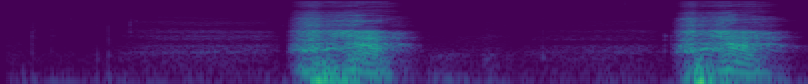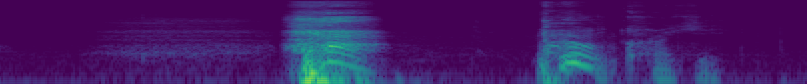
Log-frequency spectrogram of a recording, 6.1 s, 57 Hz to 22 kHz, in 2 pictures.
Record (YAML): exhalation_length: 6.1 s
exhalation_amplitude: 20027
exhalation_signal_mean_std_ratio: 0.33
survey_phase: beta (2021-08-13 to 2022-03-07)
age: 45-64
gender: Male
wearing_mask: 'No'
symptom_cough_any: true
symptom_fatigue: true
symptom_fever_high_temperature: true
symptom_headache: true
symptom_change_to_sense_of_smell_or_taste: true
symptom_onset: 3 days
smoker_status: Never smoked
respiratory_condition_asthma: false
respiratory_condition_other: false
recruitment_source: Test and Trace
submission_delay: 2 days
covid_test_result: Positive
covid_test_method: RT-qPCR
covid_ct_value: 24.9
covid_ct_gene: ORF1ab gene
